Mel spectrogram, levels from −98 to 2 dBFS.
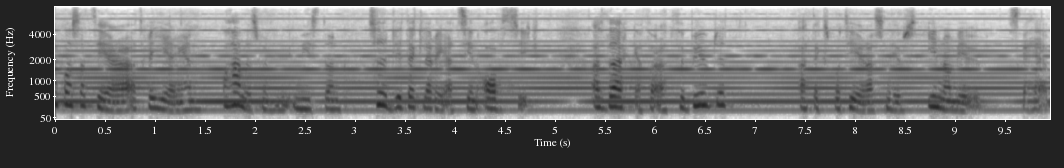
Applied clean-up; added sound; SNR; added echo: none; Organ; 0 dB; none.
